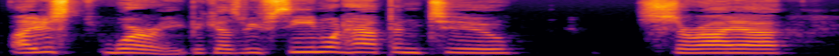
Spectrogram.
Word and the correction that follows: Shayura: I said her name wrong again. Frick frack. Um, Shayora and we've seen what happened to uh, Aisha.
